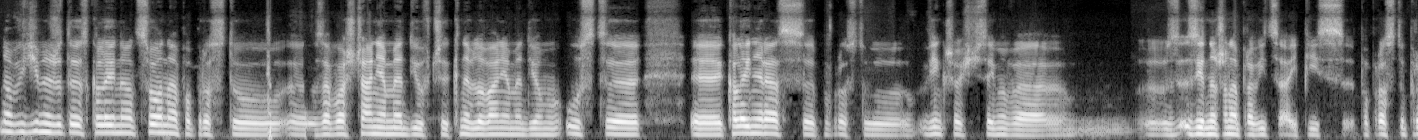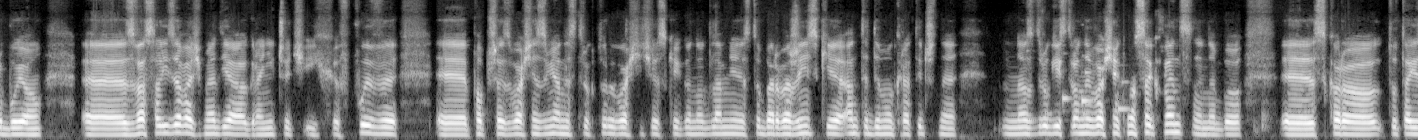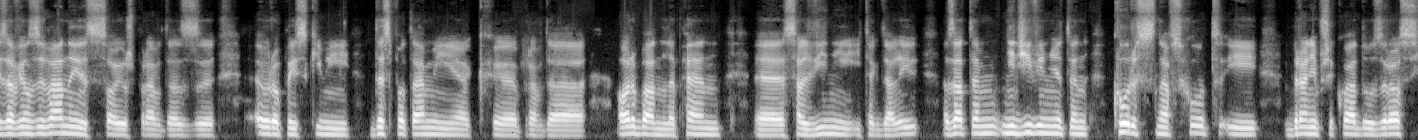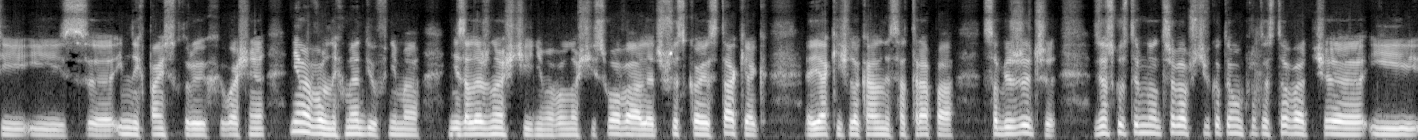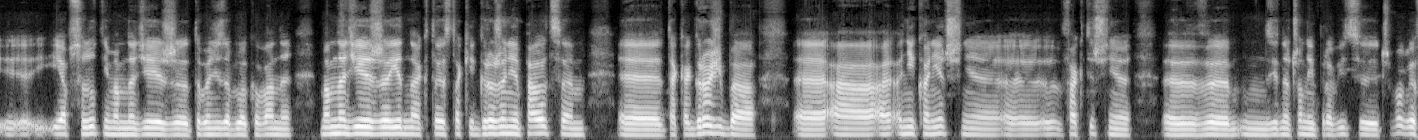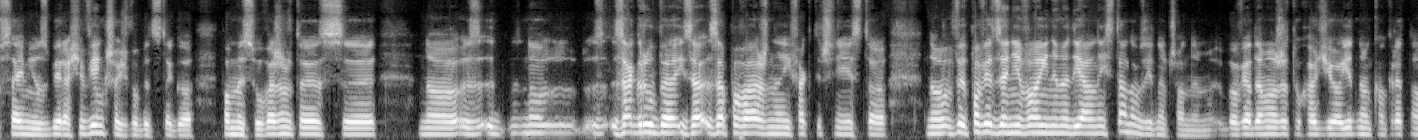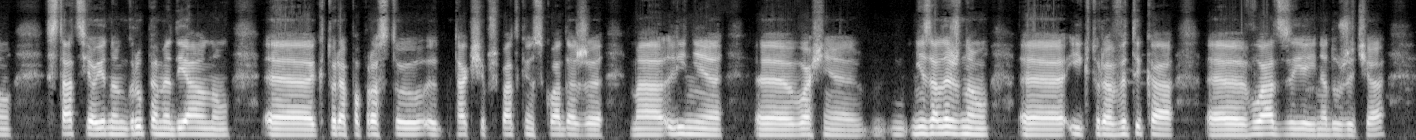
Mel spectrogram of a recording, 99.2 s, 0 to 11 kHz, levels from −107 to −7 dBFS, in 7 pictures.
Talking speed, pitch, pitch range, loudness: 135 wpm, 150 Hz, 140-160 Hz, -17 LUFS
